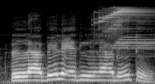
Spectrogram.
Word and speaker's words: La Belle et la Bête: Dimana dia menulis sebuah cerita berjudul La Belle et la Bête. Mohon maaf tapi ini bahasa Perancis ya, bukan Betawi. Jadi bacanya harus ada logatnya gitu. La Belle et la Bête.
